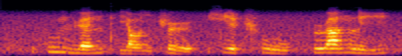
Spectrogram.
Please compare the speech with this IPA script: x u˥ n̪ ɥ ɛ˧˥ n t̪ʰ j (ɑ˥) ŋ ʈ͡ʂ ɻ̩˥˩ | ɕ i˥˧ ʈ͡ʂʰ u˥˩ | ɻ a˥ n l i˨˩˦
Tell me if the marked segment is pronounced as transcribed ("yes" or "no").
no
